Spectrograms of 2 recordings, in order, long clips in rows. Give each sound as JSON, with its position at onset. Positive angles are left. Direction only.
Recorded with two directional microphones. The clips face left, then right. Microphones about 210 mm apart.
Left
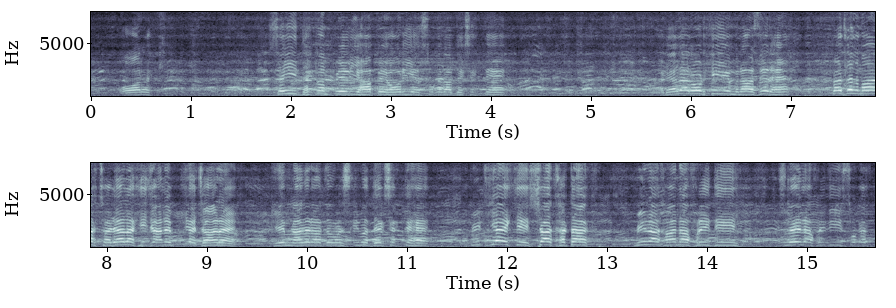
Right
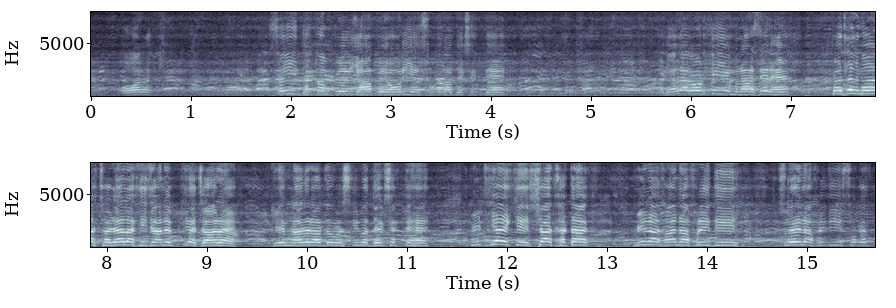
{"t": 0.3, "sound": "a man's voice", "side_deg": 10}
{"t": 1.9, "sound": "a man's voice", "side_deg": 20}
{"t": 5.7, "sound": "a man's voice", "side_deg": 20}
{"t": 6.7, "sound": "speech", "side_deg": -5}
{"t": 7.4, "sound": "a man's voice", "side_deg": -20}
{"t": 11.6, "sound": "a man's voice", "side_deg": -25}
